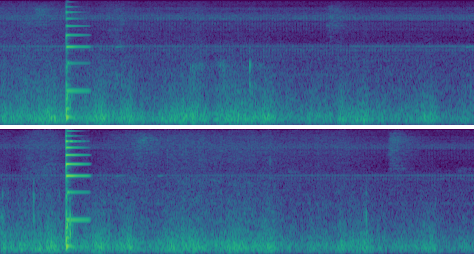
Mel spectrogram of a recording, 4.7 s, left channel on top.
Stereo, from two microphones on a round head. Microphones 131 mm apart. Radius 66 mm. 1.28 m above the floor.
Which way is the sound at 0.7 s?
70° right (ahead or behind).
